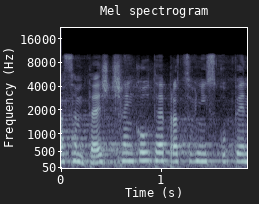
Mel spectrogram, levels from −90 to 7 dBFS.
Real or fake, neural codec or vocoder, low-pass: real; none; 9.9 kHz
